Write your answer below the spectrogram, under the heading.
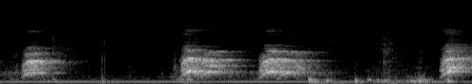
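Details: Shih Tzu dog barking while playing and doing tricks indoors: four sharp, harmonic barks spaced about a second apart, the last a double bark, over a steady low electrical hum.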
